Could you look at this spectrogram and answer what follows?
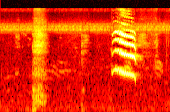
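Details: On green grass, Indian ringneck parrots with a baby parrot: a faint soft noise burst, then one loud harsh, nasal screech lasting about a third of a second, rich and buzzy with a slight downward end.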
